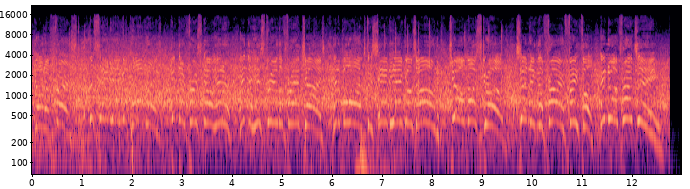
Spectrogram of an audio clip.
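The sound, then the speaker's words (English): A large baseball stadium crowd in Texas, about fifteen thousand fans, roars and cheers continuously after the last out of a no-hitter, a loud, dense wash of many voices with scattered claps and whoops throughout, sustained at full volume until it cuts off. “I love about baseball is when there's a moment like that the entire crowd cheers.”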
